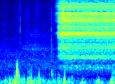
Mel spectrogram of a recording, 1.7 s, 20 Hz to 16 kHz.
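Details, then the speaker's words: Air compressor regulated at 50 psi feeding a FEBCO 765 pressure vacuum breaker during sprinkler blowout: a sharp steady hiss for about a second as air leaks past the inlet valve, which has not seated. "and now here's what I mean when I talk about helping the um that Inlet helping that inlet valve when I turn this you'll hear air moving"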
